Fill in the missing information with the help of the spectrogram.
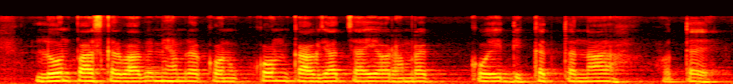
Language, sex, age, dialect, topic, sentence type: Magahi, male, 25-30, Western, banking, question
